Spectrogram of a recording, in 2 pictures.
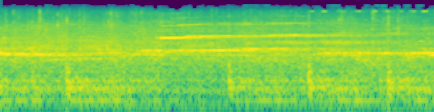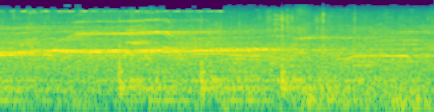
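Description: Stadium crowd cheering and shouting, with long whistle-like tones that slide up and down through it and a low thump about every two seconds.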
